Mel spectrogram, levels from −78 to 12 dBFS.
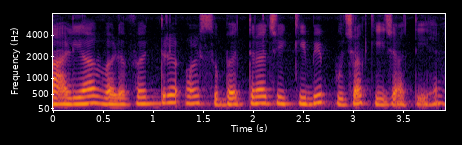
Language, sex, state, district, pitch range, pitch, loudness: Hindi, female, Odisha, Sambalpur, 195-215 Hz, 205 Hz, -16 LUFS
